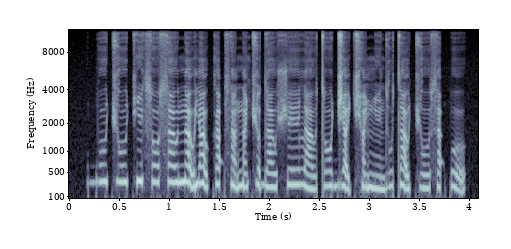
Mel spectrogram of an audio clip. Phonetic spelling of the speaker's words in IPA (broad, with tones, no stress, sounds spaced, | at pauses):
b o˦ ʊ̯ t͡ɕ o˦ ʊ̯ t͡ɕ ĩ˦ sʰ ɔ˦ s a˦ ʊ̯ n a̰˦˨ ʊ̯ j a̰˦˨ ʊ̯ k ä˦ ʔ s ã˦˨ n ã˦˨ t͡ɕ ɔ̰˦˨ d a˨ ʊ̯ ʃ e˦ ɪ̯ l a˨ ʊ̯ t ɔ˦ d͡ʑ a̰˦˨ ɪ̯ t͡ɕʰ ã˦˨ ɲ ĩ˨ d u˦ t a̰˦˨ ʊ̯ t͡ɕ o˨ ʊ̯ sʰ ä˦ ʔ p o̰˦˨ ʊ̯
